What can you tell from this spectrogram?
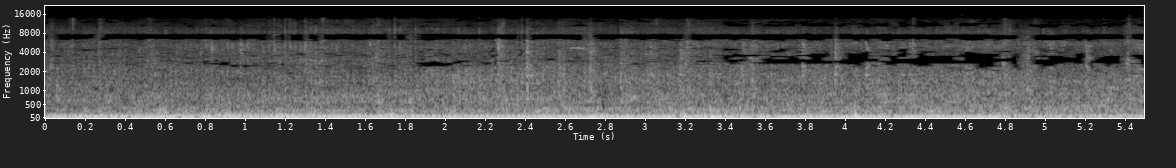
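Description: A large engine running steadily at idle, with a low, even rapid pulse.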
